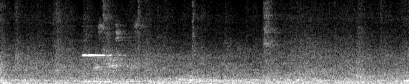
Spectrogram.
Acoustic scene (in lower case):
subway station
